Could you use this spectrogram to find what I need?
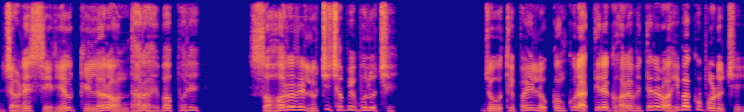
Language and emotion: Odia, fearful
